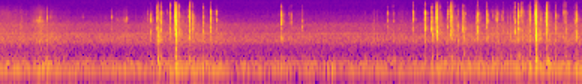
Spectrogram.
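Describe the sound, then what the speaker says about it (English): A computer keyboard being typed on, with scattered clusters of sharp, close key clicks separated by short quiet gaps over a low steady hum. "I'm just going to type in something here that explains the failure that we are making up."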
